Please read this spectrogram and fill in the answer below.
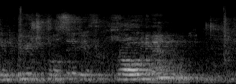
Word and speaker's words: Groningen: As I said, I am from the Netherlands, where I studied sociology in the beautiful city of Groningen. I pronounce that very liberally in a Dutch way.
